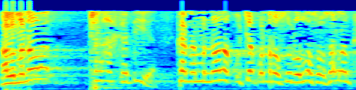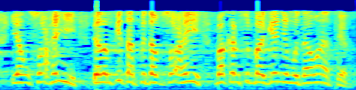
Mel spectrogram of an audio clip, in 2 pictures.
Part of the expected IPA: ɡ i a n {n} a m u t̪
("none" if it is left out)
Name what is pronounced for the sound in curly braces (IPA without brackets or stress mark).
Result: ɲ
